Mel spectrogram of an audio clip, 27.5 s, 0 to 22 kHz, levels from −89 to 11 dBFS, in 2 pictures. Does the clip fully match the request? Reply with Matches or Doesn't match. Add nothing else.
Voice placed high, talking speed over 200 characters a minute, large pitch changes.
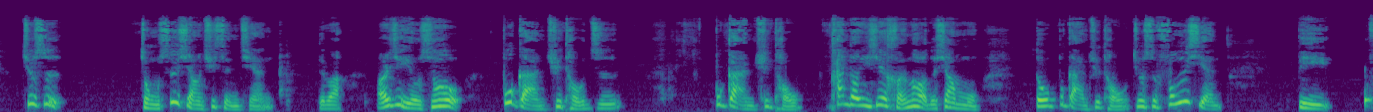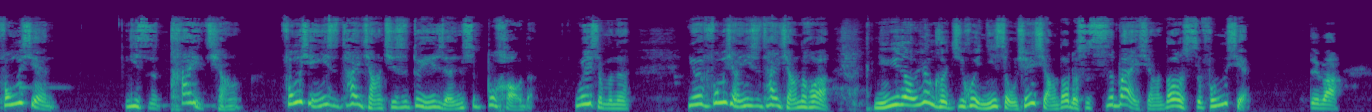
Matches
